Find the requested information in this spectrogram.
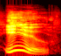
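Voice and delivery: put-on shrill high loud girlish "Ew!" shriek. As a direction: squeal in disgust and run. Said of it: "and shrieks".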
